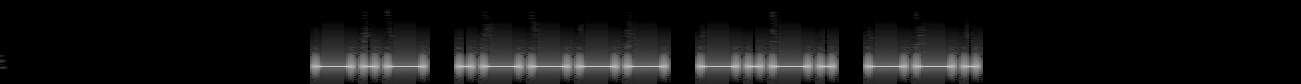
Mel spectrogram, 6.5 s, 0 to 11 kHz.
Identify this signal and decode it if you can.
Morse code, heard as a keyed tone, about 20 wpm, 700 Hz. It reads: K1CG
